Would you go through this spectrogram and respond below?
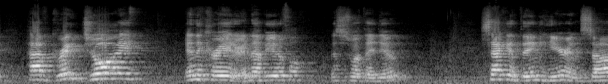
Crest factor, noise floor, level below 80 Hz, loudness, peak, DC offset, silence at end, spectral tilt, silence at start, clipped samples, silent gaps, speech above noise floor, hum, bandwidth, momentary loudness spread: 14 dB; -35 dBFS; -44 dBFS; -13 LUFS; 0 dBFS; under 0.1%; 0 s; -4 dB/octave; 0 s; 0.1%; none; 23 dB; none; 16.5 kHz; 15 LU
